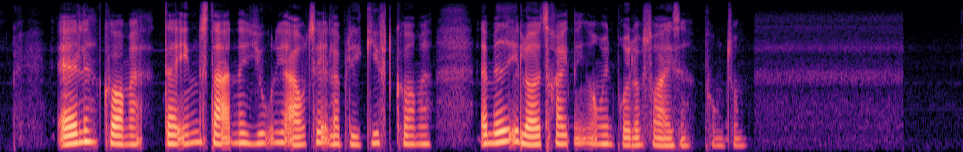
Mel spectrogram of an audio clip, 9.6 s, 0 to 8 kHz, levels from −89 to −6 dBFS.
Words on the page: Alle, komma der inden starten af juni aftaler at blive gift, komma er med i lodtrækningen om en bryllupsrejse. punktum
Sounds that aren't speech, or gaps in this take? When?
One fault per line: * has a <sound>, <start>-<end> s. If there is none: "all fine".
all fine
